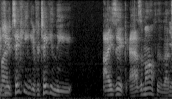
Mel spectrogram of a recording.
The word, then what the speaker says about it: Asimov: No, if but you're taking the Isaac Asimov, that's how you Yes.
